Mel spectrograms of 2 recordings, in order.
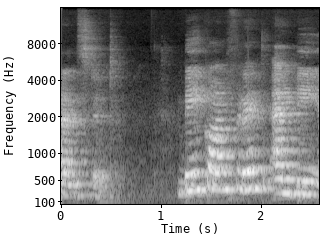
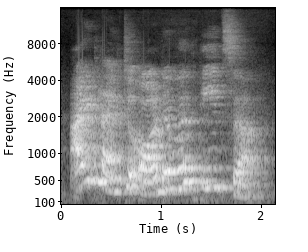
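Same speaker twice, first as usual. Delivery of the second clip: ordinary delivery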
